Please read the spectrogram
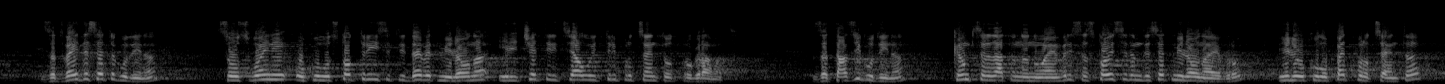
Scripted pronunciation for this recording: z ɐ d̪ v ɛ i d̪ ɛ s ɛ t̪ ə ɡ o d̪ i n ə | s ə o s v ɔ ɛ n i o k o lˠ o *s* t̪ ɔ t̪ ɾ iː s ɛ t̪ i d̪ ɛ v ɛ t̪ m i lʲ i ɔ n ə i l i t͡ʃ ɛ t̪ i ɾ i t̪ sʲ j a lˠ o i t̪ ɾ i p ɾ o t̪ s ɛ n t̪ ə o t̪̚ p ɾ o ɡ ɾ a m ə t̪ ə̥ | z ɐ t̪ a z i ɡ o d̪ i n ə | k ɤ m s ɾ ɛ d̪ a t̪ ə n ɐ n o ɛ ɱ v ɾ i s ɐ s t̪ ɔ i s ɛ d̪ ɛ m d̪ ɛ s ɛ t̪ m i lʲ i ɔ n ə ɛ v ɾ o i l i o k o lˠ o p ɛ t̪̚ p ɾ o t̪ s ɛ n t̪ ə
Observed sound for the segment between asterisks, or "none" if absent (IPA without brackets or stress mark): s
